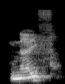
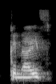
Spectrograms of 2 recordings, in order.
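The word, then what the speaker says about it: knife: नाइफ नाइफ को हम कैसे बोलते हैं? के एन आई एफ ई तो लिखते हैं के एन आई एफ ई लेकिन के साइलेंट होता है। केनाइफ तो नहीं बोलते।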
